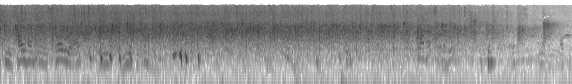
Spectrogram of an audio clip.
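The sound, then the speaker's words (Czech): Warm audience applause welcoming a female guest speaker: a long, dense, steady wash of clapping that stays loud for most of its length, with a few voices mixed in, and thins out toward the end. “takže ji můžeme ještě srdečně přivítat potleskem”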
